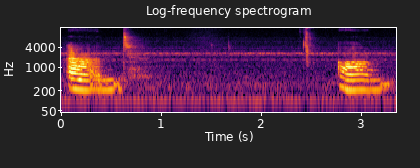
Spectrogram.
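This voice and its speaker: A young woman with a cold, sniffly and nasal, talking softly and haltingly in a personal vlog, close to tears. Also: medium pitch, monotone, creaky, a little hiss or hum. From United Kingdom. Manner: halting and soft-spoken, with many pauses and fillers. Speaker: vlogger. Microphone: camera.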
